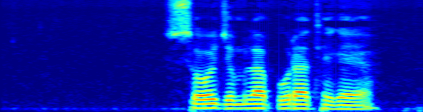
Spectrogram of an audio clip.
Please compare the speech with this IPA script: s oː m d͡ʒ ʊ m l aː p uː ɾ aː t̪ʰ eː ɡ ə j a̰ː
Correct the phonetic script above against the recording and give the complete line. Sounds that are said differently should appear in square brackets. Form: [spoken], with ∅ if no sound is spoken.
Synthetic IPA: s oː [∅] d͡ʒ ʊ m l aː p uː ɾ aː t̪ʰ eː ɡ ə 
